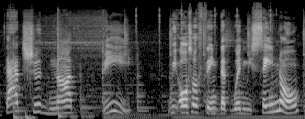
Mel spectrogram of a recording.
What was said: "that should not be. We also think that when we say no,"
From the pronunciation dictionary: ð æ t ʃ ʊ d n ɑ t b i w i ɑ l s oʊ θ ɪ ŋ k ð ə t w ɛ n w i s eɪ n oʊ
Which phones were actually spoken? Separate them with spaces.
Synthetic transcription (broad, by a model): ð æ t ʃ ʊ d n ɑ t b i w i ɑ l s oʊ θ ɪ ŋ k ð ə t w ɛ n w i s eɪ n oʊ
